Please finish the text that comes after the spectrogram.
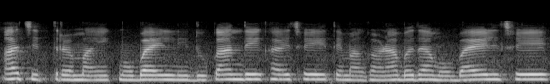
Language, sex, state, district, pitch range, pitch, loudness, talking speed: Gujarati, female, Gujarat, Gandhinagar, 210-235 Hz, 220 Hz, -16 LUFS, 140 wpm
